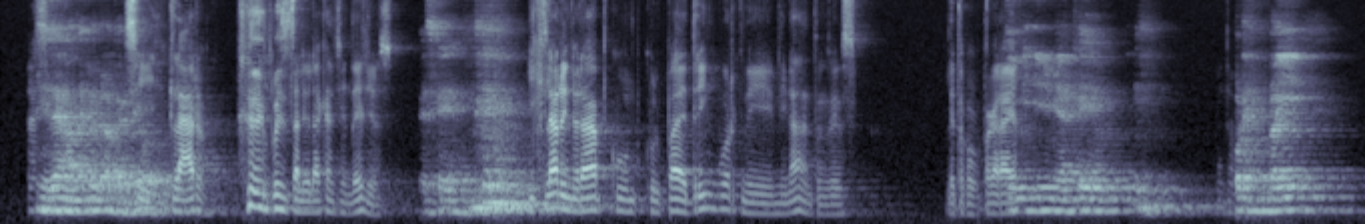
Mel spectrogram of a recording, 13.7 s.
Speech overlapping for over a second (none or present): none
